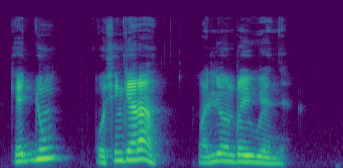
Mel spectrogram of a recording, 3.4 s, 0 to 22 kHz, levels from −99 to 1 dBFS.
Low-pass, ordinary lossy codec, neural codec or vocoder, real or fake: 14.4 kHz; none; none; real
